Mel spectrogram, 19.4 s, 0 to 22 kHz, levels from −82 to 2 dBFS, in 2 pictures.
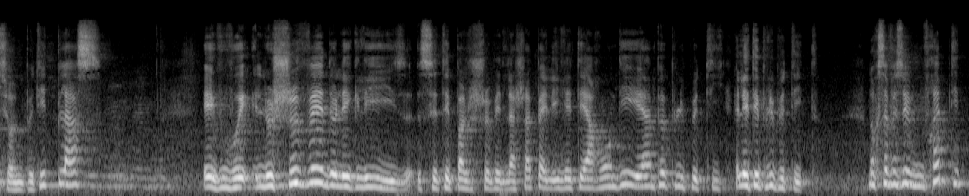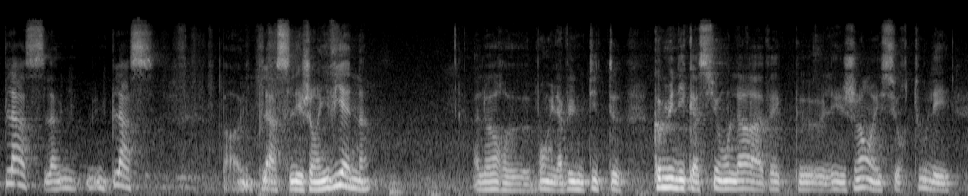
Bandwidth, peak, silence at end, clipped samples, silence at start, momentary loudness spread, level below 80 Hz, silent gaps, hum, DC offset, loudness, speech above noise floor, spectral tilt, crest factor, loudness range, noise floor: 14 kHz; 0 dBFS; 0 s; under 0.1%; 0 s; 15 LU; -50 dBFS; none; none; under 0.1%; -17 LUFS; 23 dB; -6 dB/octave; 18 dB; 6 LU; -39 dBFS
